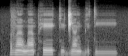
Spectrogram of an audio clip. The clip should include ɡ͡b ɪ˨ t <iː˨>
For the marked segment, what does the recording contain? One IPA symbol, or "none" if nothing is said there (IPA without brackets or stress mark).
iː˦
